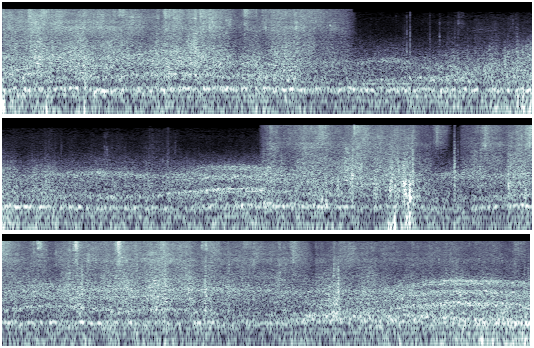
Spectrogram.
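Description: Footsteps shuffle softly through sand.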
